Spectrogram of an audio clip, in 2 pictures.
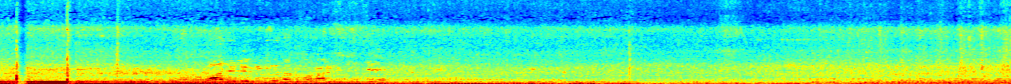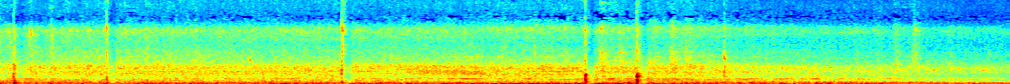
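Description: Soft dough slaps and pats between a person's hands.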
